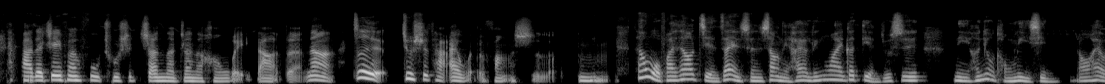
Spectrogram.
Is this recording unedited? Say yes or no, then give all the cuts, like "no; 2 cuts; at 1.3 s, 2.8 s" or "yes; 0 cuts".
yes; 0 cuts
